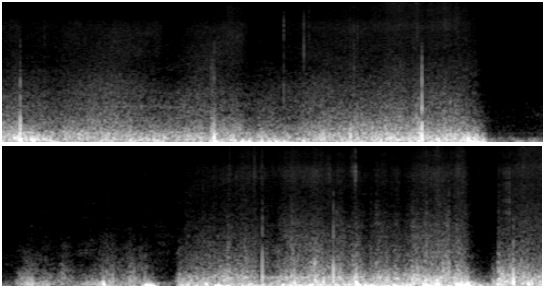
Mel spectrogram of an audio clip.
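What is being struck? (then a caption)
Faux fur microphone windscreen. Long pointed nails scratch and fingers stroke a fluffy grey-white faux fur windscreen on a black microphone. This makes a dense, low, muffled rustling and rumbling with no high content. The sound drops to near silence around the middle, then picks back up with steady scratching to the end.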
